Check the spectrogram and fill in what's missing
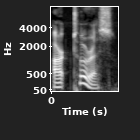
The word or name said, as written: Arcturus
